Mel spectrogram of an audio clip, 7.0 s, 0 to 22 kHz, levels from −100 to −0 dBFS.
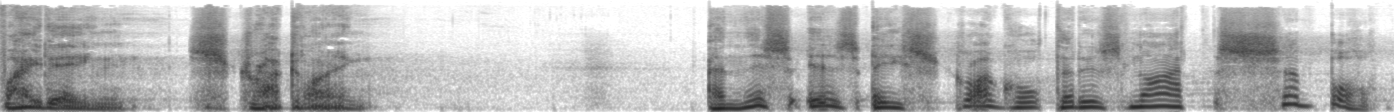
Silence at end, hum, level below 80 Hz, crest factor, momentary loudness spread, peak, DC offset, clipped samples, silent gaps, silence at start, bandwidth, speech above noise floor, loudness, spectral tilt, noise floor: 0.1 s; none; -66 dBFS; 18 dB; 7 LU; -6 dBFS; under 0.1%; under 0.1%; none; 0 s; 18.5 kHz; 45 dB; -24 LUFS; -5 dB/octave; -68 dBFS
